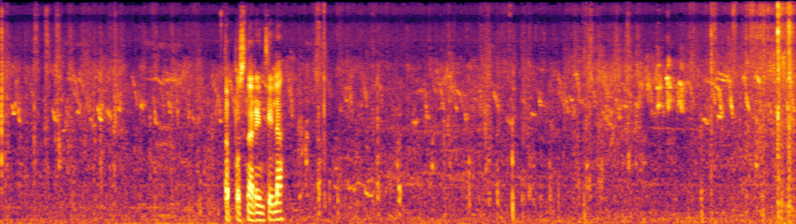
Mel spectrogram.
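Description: Chickens cluck softly in the background, with a short burst of louder squawking and wing flapping midway, under quiet speech.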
